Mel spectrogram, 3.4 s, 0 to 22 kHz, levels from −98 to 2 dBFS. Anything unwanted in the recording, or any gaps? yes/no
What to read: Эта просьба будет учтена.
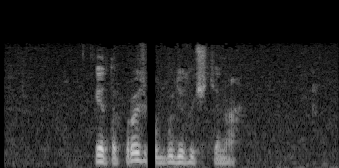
yes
